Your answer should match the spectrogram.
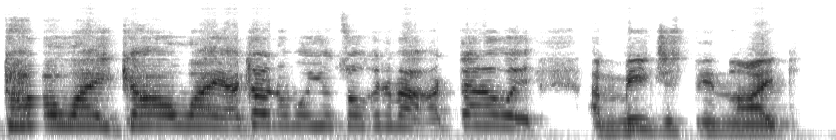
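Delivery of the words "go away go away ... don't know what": high, rushed, frantic put-on panic. Retelling standing at a man's door as he panicked: imitating a man panicking. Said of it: "him absolutely panicking".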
